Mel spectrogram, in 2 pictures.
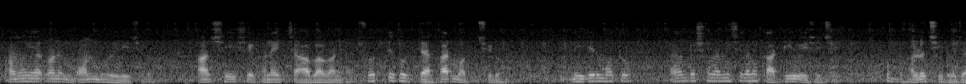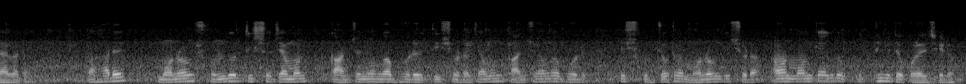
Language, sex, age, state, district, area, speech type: Bengali, male, 18-30, West Bengal, Kolkata, urban, spontaneous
